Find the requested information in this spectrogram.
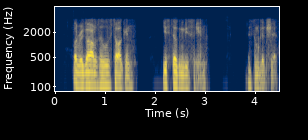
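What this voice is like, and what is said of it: Smooth New York radio voice. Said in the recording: “You had like a very smooth New Yorker radio voice. ... smooth radio”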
